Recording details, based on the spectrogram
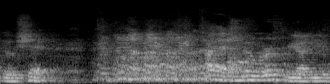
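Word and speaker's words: Gauthier: It's spelled G-A-U-I-T-H-E-R from Kentucky. That doesn't sound like Gaucher.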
